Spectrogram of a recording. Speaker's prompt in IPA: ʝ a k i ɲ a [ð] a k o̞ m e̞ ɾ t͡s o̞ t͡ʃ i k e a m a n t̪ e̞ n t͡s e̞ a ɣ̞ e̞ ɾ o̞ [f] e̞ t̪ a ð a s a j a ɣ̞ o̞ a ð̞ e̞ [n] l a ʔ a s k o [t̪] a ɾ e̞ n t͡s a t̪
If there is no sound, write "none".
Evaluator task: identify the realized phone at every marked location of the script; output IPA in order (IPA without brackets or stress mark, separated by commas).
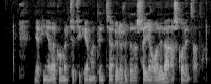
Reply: ð, s, none, none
